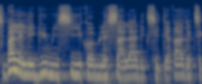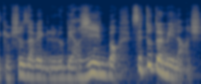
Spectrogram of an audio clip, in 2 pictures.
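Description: A woman with a Haitian accent speaks at a fairly quick pace in a very deep, low voice. The recording is very clean, with a silent background. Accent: Haitian, noticeable. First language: Haitian Creole (speaking French). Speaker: immigrant sharing experience. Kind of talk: radio interview.

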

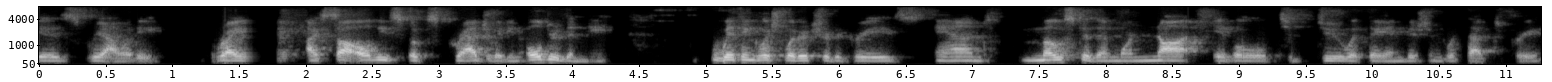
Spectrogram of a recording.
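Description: A dark, mellow tone comes through with an American accent at a moderate pace. Pitch variation is ordinary, and the background is quiet. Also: man, fairly low pitch for a man. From Southern California, Yucca Valley high desert. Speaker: technology executive and university alumnus. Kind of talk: casual interview. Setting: remote interview from home.

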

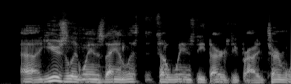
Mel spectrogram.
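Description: In a dry, close sound with no echo, a man talks at a very fast pace and a medium pitch, with monotone, flat intonation. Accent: Texan. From Texas (Trinidad). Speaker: tournament bass angler. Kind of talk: casual interview.

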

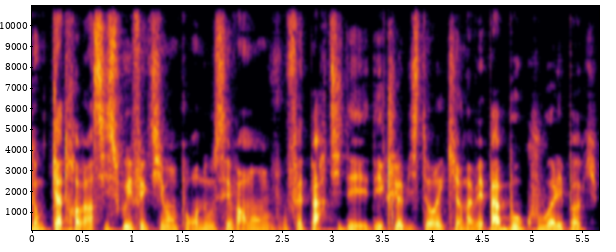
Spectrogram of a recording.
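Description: A man is speaking at a fairly quick pace. His voice sits at a medium pitch. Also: hardly any pauses. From southern France. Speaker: podcast host. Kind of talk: casual chat. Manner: animated.

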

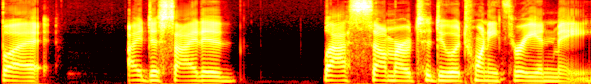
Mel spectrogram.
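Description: On a very clean recording with a silent background, a woman with an American accent speaks at a moderate pace in a fairly low pitch. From New Jersey. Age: 20s. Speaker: adoptee sharing her story. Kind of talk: casual interview testimony.

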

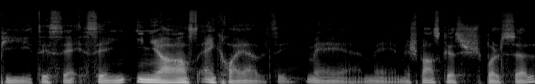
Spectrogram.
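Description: With a very deep, low pitch and a dark, mellow tone, a man talks at a fairly slow pace with fairly even intonation, in a dry, close sound with no echo and a very clean recording over a silent background. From Quebec, arrived from Egypt aged 10. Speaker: tech company CEO. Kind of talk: casual chat.

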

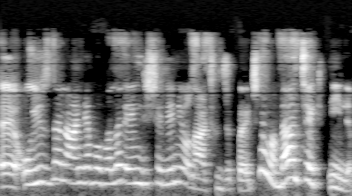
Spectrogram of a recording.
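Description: Using a normal speaking voice, a woman talks at a fairly quick pace. Her intonation is lively. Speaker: feminist lawyer and activist. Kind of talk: interview.

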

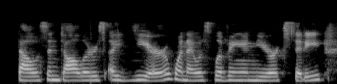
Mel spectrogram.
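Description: It moves along at a moderate pace. The voice is an unremarkable speaking voice. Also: woman. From US, Chinese immigrant family. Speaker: journalist and negotiation coach. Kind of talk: interview conversation.

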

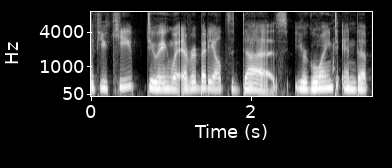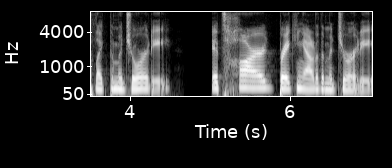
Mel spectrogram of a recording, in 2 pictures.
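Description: A woman with a normal speaking voice, fairly low in pitch, at a moderate pace, in a dry, close sound with no echo. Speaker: podcast host. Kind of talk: interview questions.

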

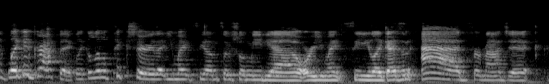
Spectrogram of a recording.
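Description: A woman speaks with lively intonation and hardly any pauses. Noticeable background noise is present. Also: fairly high pitch for a woman. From Southern California. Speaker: game brand marketer. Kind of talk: casual interview.

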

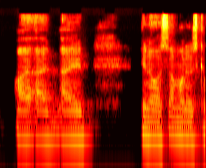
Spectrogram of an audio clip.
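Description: Against a quiet background, a man speaks at a fairly quick pace and medium pitch. His voice is somewhat breathy, with monotone, flat intonation. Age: 50s. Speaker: farm equipment podcast host. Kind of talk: casual interview chat.

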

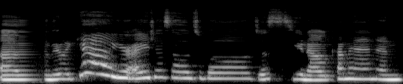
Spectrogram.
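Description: A woman's somewhat breathy, dark and mellow voice with an American accent and ordinary pitch variation. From Oklahoma. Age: 20s. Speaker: public health official. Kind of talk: interview.

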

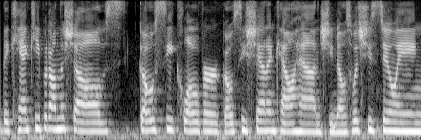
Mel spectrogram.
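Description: At a moderate pace, a woman with a plain, everyday voice talks at a medium pitch with fairly even intonation. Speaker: women's basketball analyst. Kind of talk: casual interview.

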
